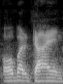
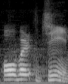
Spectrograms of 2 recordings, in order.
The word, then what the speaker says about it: aubergine: করা যাবে না সুতরাং the correct pronunciation of this word ওভার জিন ওকে ওভার জিন কিছুটা ঝয়ের মতো উচ্চারণ হবে ওভার জিন ওকে সো ইজ দেয়ার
